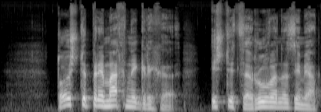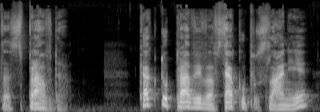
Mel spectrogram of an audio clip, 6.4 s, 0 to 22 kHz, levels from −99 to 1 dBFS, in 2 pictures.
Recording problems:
none

